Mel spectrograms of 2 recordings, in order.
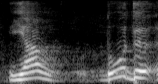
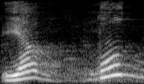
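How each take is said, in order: First: The final consonant is released with a bounce. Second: The final consonant is held firmly and longer. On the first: The speaker calls it wrong. "Sebagian anak kita kalau nggak teliti bacanya gini" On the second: The speaker calls it right. "Dipegang agak kenceng, agak lama dikit"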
